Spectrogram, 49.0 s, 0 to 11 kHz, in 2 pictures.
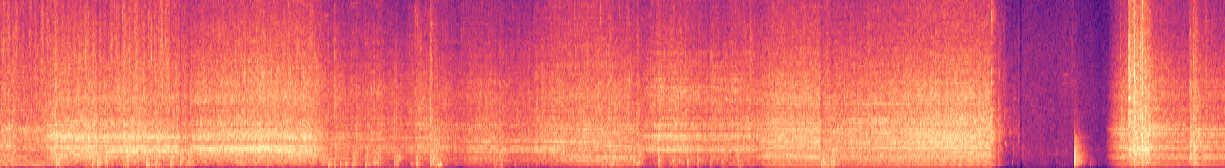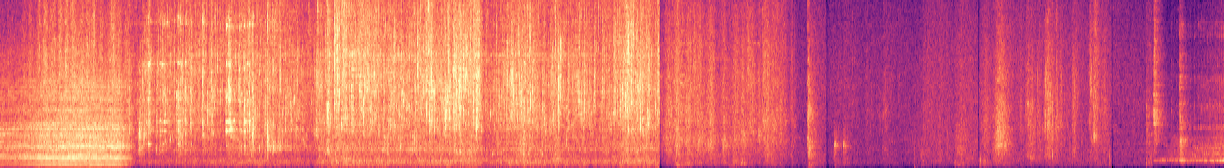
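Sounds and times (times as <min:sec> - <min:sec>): brush scrubbing metal parts: 0:00.0 - 0:03.3, 0:25.3 - 0:31.7
pump humming: 0:28.3 - 0:37.7.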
